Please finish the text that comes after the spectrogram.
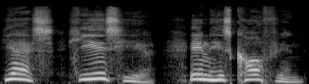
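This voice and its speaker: A man voicing a calm, concerned woman in a horror audiobook, gently and patiently reasoning with a madman. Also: high voice, slow pace, pitched above the performer's own voice, full character voice. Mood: reassuring, firm. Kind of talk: audiobook character voice.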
